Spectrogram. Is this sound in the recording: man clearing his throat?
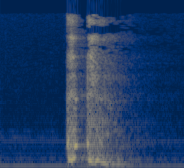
yes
